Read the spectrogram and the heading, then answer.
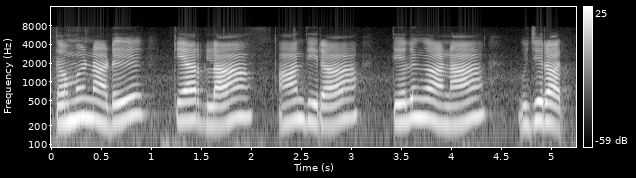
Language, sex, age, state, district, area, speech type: Tamil, female, 45-60, Tamil Nadu, Tiruvannamalai, rural, spontaneous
